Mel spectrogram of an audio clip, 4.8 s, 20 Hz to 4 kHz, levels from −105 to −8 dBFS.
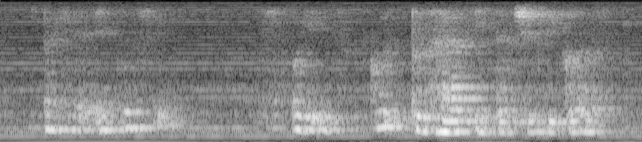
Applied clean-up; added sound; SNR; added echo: none; none; none; reverberation time 1.0 s.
